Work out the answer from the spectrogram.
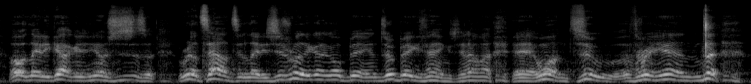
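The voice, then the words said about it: Imitates another person's voice. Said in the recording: “my impression of, you know, Tony Bennett before he plays a song. That's his banter.”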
